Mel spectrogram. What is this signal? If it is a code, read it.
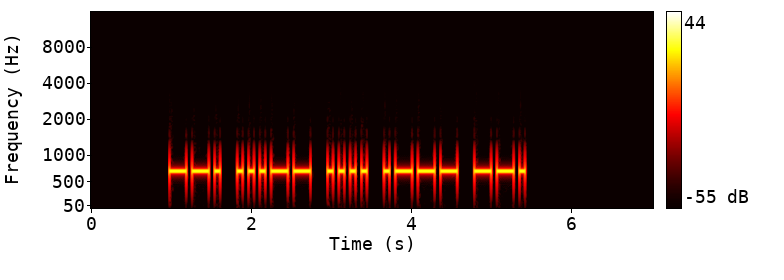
Morse code, heard as a keyed tone, about 17 wpm, 700 Hz. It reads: G3HJG
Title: DXCC-100 Call Signs - 5 Characters - 17wpm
